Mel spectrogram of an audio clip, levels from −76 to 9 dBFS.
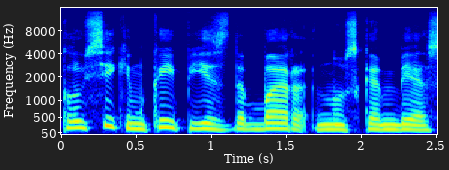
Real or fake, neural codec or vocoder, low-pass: fake; autoencoder, 48 kHz, 128 numbers a frame, DAC-VAE, trained on Japanese speech; 14.4 kHz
